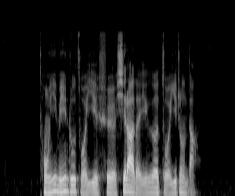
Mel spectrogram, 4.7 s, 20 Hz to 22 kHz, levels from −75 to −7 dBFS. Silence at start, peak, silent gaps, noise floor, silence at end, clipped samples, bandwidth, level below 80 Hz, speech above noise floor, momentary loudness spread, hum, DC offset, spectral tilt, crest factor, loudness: 0.85 s; -4 dBFS; none; -70 dBFS; 0.8 s; under 0.1%; 11.5 kHz; -50 dBFS; 47 dB; 9 LU; none; under 0.1%; -6 dB/octave; 20 dB; -24 LUFS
